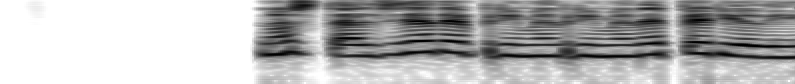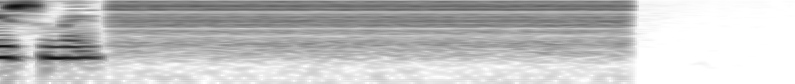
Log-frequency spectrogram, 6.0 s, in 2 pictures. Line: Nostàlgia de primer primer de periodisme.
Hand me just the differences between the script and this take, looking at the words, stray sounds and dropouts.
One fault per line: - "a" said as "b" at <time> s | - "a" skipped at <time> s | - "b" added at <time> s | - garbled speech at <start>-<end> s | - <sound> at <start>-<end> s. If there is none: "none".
none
